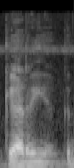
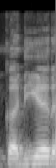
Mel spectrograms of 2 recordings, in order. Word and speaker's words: career: when, और never in हिज करियर, देखो यहाँ पर ये स्पेलिंग देखो, ये करियर है, CAREER, ये इसको उच्चारण क्या देते हैं, इसको करियर, और एक होता है CARIER, वो होता है कैरियर, कैरियर मीन्स वाहक, ले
